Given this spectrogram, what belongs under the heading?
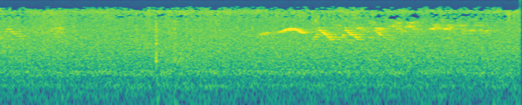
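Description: Honeybees buzzing around an open beehive, a faint continuous hum close by with a bird chirping briefly in the background.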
